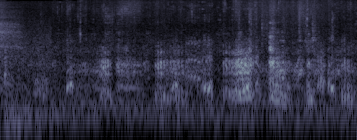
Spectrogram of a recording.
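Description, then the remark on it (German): Meerkats growl, hiss, smack and purr all around in a continuous, restless chorus, with rough snarls and breathy bursts overlapping throughout. “Es knurrt und schmatzt und faucht und schnurrt um uns herum.”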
